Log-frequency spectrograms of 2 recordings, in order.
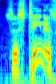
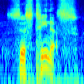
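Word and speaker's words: Tsistinas: stay up and it's SED out of play cytinus is spelled t s i s t i n a s but pronounced cytinus home Runner goes the pitches lined at the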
